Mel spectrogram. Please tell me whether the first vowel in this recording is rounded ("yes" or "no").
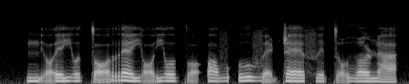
yes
